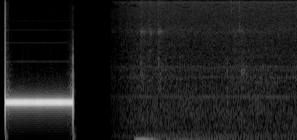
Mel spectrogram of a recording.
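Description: Film-leader countdown beep: a single steady electronic beep lasting about half a second that cuts off sharply. From about a second in, only a faint low hum remains.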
